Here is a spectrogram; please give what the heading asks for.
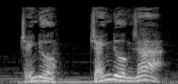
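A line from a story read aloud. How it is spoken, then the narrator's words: Loud shout. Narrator (Vietnamese): một tiếng hét lớn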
